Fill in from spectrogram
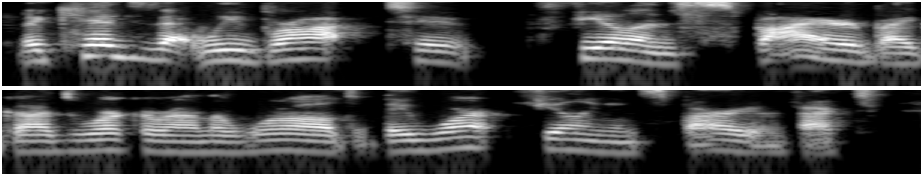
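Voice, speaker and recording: A woman's voice: deep voice, normal speed, creaky, darkish tone, dry recording, low-quality recording. A middle-aged woman, a nonprofit director, telling her story earnestly as an interview guest.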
